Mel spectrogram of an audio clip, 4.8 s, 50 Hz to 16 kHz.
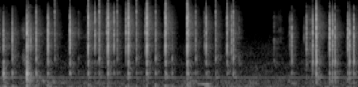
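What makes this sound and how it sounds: A small, solid round bar of pink soap with a pearl-bead rim is held in the hand and tapped rapidly on its flat surface with long white nails. About 26 crisp, dry, bright clicks come in quick, uneven bursts, each dying away almost instantly. A faint steady hum sits underneath.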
